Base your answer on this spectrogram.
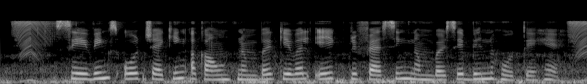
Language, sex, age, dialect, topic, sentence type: Hindi, female, 25-30, Hindustani Malvi Khadi Boli, banking, statement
